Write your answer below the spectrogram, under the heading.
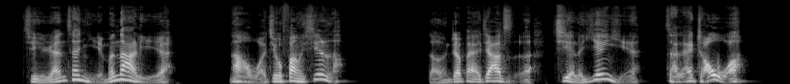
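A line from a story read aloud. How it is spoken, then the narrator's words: Pause, then slight smile. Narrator (Chinese): 马三愣了一下，忽然微微一笑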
